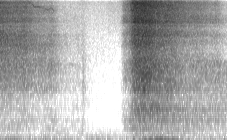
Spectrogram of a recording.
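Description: A person breathes in deeply during a calm coaching exercise. A soft airy breath is followed by a brief silence, then a loud, long breath that fills the rest of the moment.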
